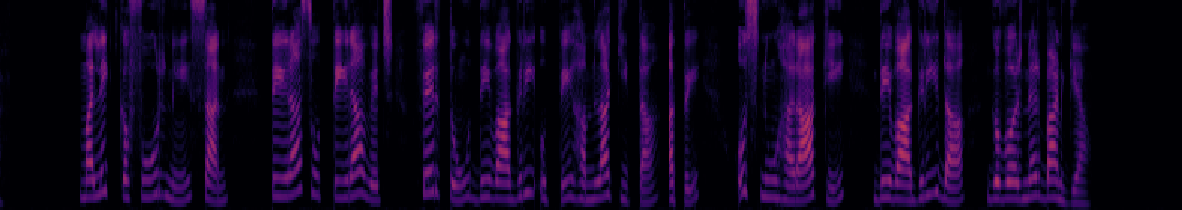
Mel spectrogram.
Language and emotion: Punjabi, neutral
